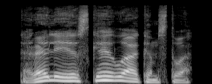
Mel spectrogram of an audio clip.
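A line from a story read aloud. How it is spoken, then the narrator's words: Ecstatic whisper. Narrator (Russian): восторженно прошептал чародей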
